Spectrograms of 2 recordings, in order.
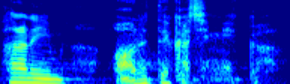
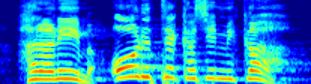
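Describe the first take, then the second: First: It is said softly, without any emotion. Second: It is said with strong, anguished emotion. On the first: The speaker is asking mildly, without distress. The speaker calls it wrong. "아무런 감정 없이 ... 부드럽게 하는 걸까요? 절대 아니에요" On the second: The speaker is pouring out grief and indignation. The speaker calls it right. "분한 감정을 하나님 앞에 지금 막 쏟아내는 거예요"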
